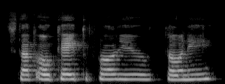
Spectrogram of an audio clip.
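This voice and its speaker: A man with a bright, forward voice acts as host of an online webinar. He speaks in a measured, formal and courteous way, as if addressing an audience over a video call. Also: very high-pitched, completely flat delivery. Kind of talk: welcoming introduction to an online webinar.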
